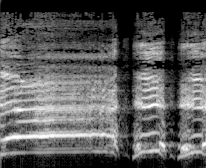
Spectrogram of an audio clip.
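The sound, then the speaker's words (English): A voice imitates a Dragon Ball-style anime power-up scream: one long, strained, sustained yell followed by two shorter shouted bursts, loud. “A Dragon Ball voice actor has passed out doing one of the screams before.”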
